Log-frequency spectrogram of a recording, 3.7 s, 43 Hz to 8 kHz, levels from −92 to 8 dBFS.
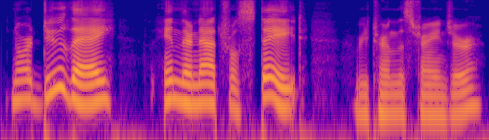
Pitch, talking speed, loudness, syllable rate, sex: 165 Hz, 165 wpm, -21 LUFS, 5.7 syllables/s, male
